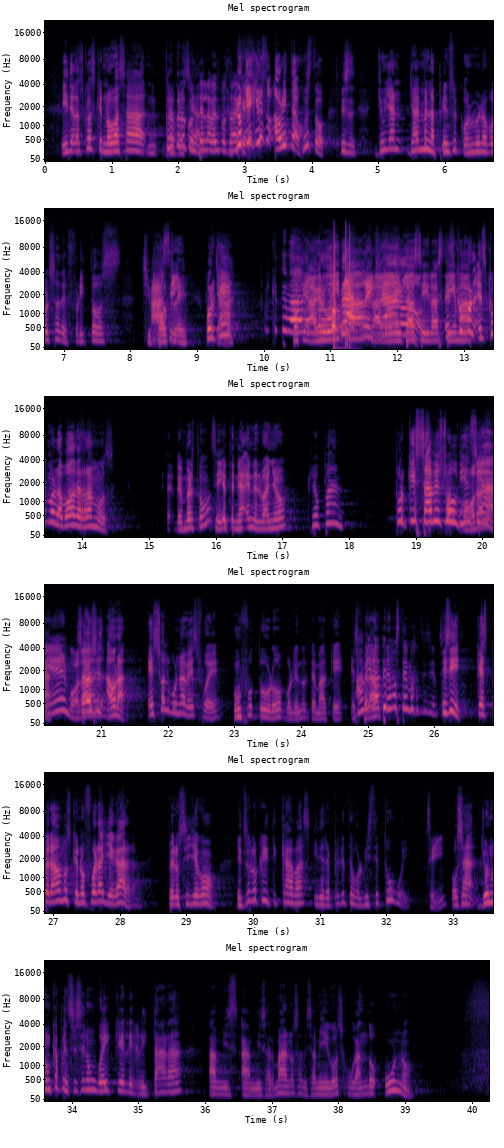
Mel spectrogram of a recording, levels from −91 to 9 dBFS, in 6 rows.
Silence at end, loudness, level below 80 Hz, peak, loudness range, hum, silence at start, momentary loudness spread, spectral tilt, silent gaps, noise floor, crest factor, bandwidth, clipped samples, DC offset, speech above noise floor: 1.2 s; -36 LUFS; -76 dBFS; -10 dBFS; 16 LU; none; 0.25 s; 19 LU; -2.5 dB/octave; none; -84 dBFS; 28 dB; 16 kHz; under 0.1%; under 0.1%; 47 dB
